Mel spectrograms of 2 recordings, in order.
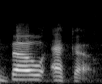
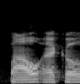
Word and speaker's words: bow echo: Wouldn't that be This- pronounced bow echo, like the bow of a ship, rather than bow? I don't know. That's how the news pronounces it. That's why I pronounce it that way.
